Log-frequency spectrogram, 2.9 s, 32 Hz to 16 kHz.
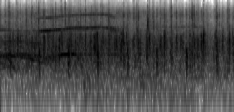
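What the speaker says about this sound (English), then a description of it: "Big round of applause for Michel Fabrizio." Audience applause at a World Superbike race podium in the USA in 2008, a dense, steady wash of clapping with a few cheers and whistles for about three seconds, fairly loud and continuous.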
